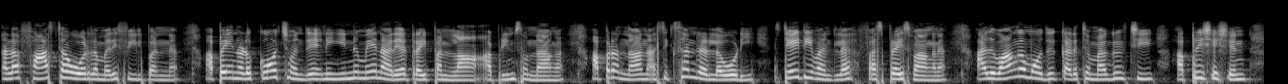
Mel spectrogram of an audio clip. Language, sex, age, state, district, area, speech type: Tamil, female, 18-30, Tamil Nadu, Tiruvarur, urban, spontaneous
